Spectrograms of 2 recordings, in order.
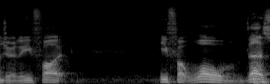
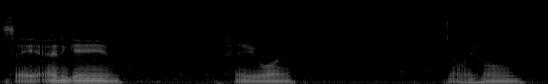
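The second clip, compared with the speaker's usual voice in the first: very soft, hushed whisper. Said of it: "Why are you whispering?".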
